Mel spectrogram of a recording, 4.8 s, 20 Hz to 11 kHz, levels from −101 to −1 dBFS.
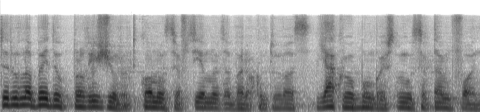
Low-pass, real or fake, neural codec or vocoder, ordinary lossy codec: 7.2 kHz; fake; codec, 16 kHz, 0.7 kbps, FocalCodec; AAC, 64 kbps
